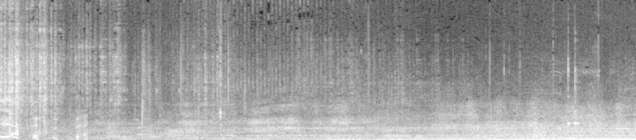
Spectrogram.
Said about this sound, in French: Je sais pas, je suis pas intéressé par ce genre de coucou, ils sont trop petits pour moi. D'après moi, c'est un Diamond Cataner.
